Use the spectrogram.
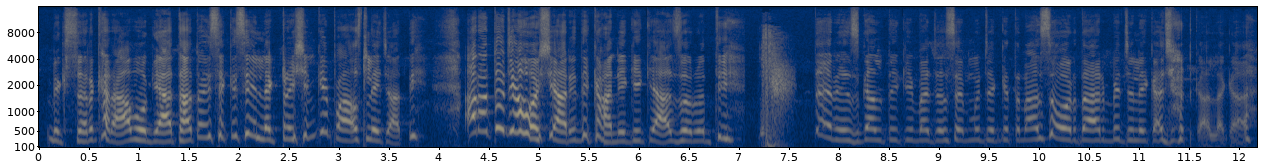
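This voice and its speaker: Woman acting a high-pitched, scolding mother-in-law. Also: lively intonation, measured pace, dry recording. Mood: outraged. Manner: sharp, nagging, exclamatory. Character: scolding, exasperated older Indian mother-in-law.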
